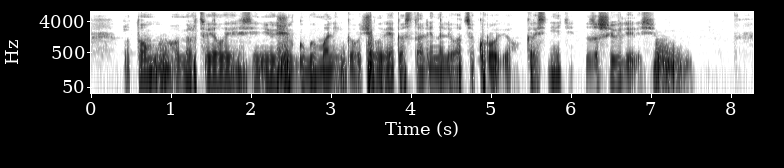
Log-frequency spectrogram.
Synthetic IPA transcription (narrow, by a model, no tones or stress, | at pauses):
pɐt̪o̞mɐ̰mʲɪrt̪vʲelˠɨsʲɪnʲɪjʊɕːɪjʊɡubɨmalʲɪnʲkəvə̰t͡ɕɪlˠɐvʲekəst̪alʲɪnəlʲɪva̰t̪səkɾo̞̰vʲjʊ̰kɾɐsʲnʲetʲɪzəʂɨvʲɪlʲḭlʲɪ̰sʲ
